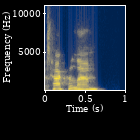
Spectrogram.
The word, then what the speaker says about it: Takalam: I'm so interested to hear about Takalam. Am I saying it right? – Correct. Okay.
